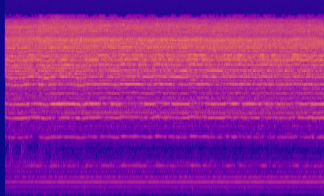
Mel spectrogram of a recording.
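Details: Hotpoint Smart Tech washing machine on the Eco Cottons programme: steady, loud, high-pitched whine over a light rumble, holding at spin speed; the spin is noisier than it should be, cause unknown.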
